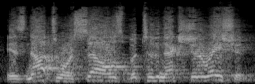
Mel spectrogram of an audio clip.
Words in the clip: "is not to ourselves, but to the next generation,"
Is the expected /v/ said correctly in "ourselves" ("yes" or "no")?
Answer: yes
